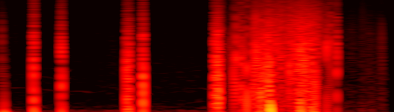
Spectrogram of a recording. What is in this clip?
Short clicks, pops, and surface hiss all recorded from the same LP record.
glitch, analog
